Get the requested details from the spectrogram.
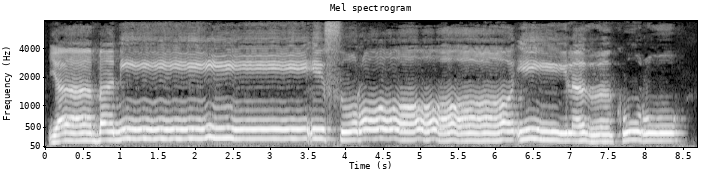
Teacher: Ya 2 harakat mad asli, ba 1 harakat sahaja.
